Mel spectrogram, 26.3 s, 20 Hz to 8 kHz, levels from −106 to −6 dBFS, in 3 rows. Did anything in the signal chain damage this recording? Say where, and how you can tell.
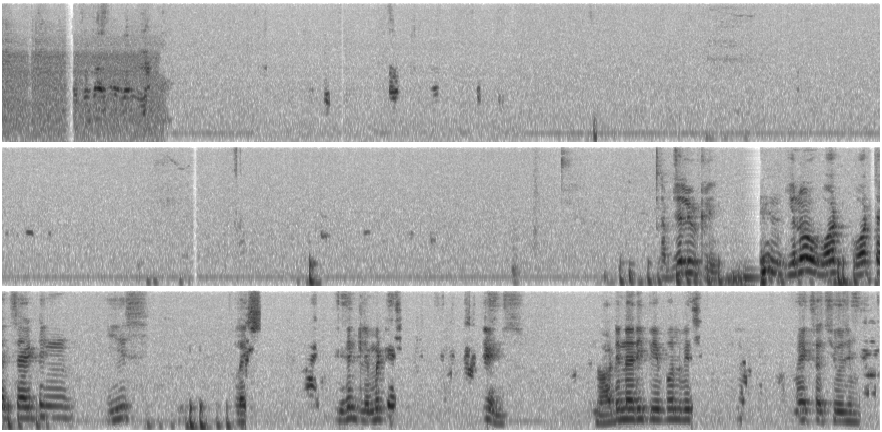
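Yes. The damage sits in call processing and the network.

Other side's voice leaking through: a second voice sits under the talker from 0.00 to 1.72 s at about 10 dB down, then from 3.23 to 5.01 s and from 20.01 s to the end at about 5 dB down. An incomplete echo canceller is the likely cause.

Burst of packet loss: at 0.64 to 0.74 s and 16.23 to 16.39 s the sound freezes into a held, fading tail. It then jumps ahead. About 80 ms and 140 ms are missing. The receiver stretched the last audio to cover a network gap.

Speech suppressed in double talk: the talker's level dips by about 10 dB at 2.54 to 2.73 s. From 20.02 s to the end it is pushed down far harder, at worst by roughly 30 dB, while the leaked voice plays. Echo suppression clamping both sides is the likely cause.

Short concealed packet loss: brief smears at 3.40 to 3.43 s, 10.69 to 10.75 s and 17.47 to 17.53 s. 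Each covers a 20 to 40 ms hole. The decoder continued the last sound, then blended back. These come from network loss inside a call path that cuts off at 8 kHz.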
